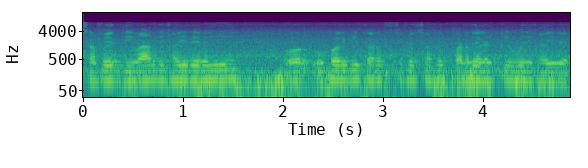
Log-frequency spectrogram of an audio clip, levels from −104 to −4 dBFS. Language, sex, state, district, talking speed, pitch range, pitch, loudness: Hindi, male, Goa, North and South Goa, 235 wpm, 105-110 Hz, 110 Hz, -32 LUFS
